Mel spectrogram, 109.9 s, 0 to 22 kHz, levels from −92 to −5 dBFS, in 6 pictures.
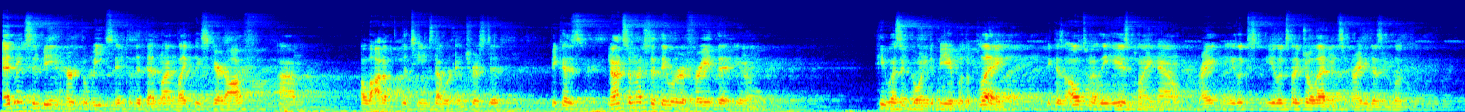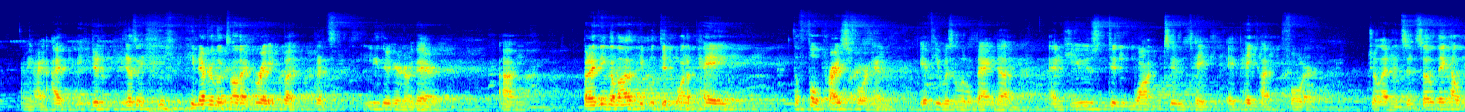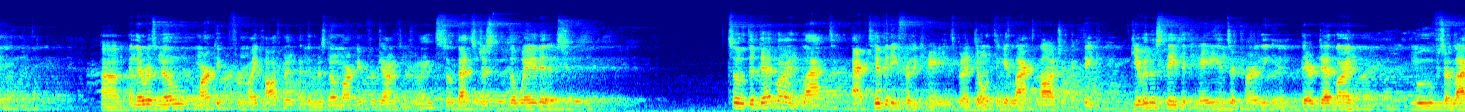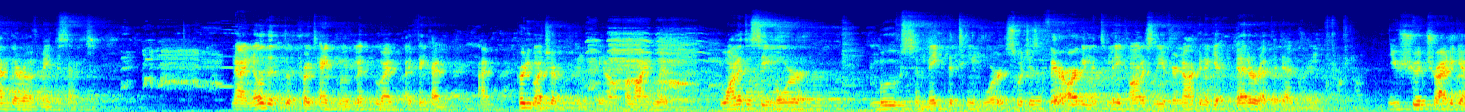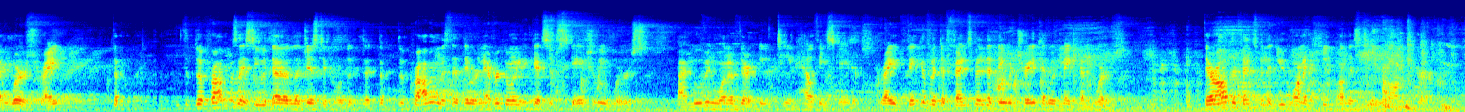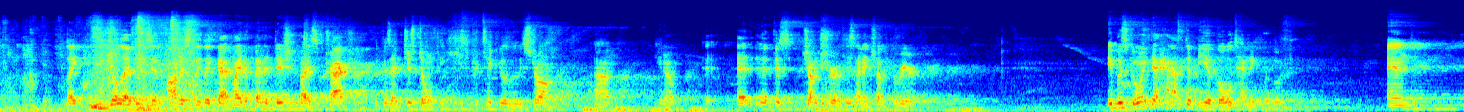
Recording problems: off-mic speech; far
room echo; noticeable; dies away in 2.1 s
animal sounds; noticeable; throughout; 10 dB below the speech

